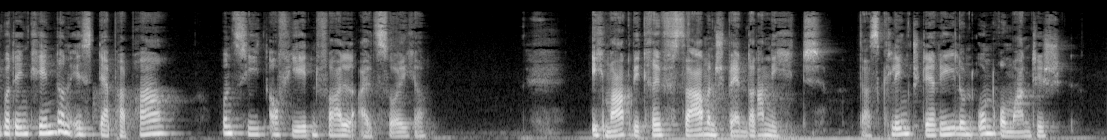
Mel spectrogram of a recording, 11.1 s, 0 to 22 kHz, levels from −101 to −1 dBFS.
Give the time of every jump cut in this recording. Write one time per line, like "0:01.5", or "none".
0:00.9
0:02.7
0:03.6
0:06.3
0:07.6
0:09.1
